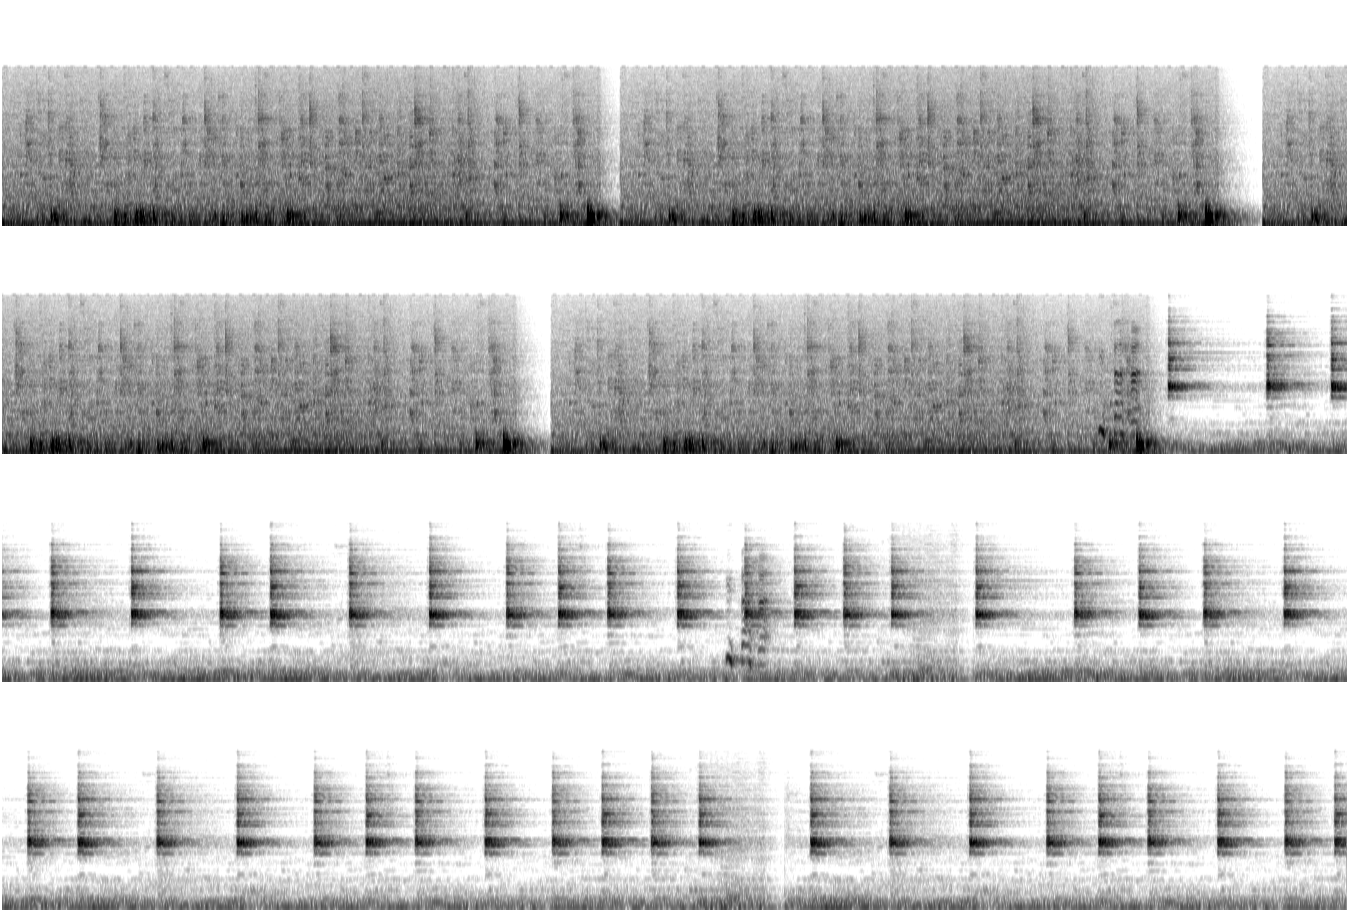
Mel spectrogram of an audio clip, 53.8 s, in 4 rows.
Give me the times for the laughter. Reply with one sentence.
You can hear the laughter from 24.4 to 24.9 s and from 34.1 to 34.6 s.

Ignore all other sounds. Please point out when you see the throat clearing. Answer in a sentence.
You can't hear the throat clearing here.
